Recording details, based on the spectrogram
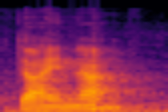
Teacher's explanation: deiner mit a-schwa am Ende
